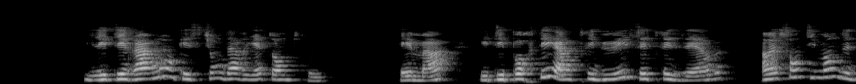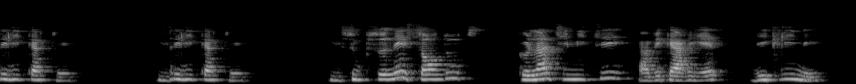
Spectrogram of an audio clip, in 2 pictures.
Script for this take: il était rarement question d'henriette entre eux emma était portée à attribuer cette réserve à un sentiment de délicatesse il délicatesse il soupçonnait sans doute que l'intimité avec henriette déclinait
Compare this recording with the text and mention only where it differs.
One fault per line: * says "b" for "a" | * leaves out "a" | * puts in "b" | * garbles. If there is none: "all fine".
all fine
